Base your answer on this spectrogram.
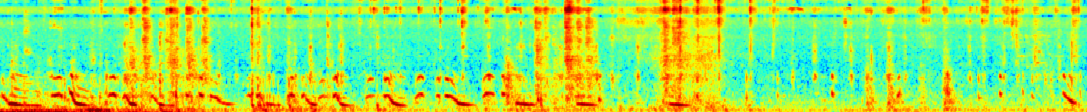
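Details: House guinea pig making strange noises: a quick series of low, falling chirps, about two per second for six seconds, then fading to scattered faint chirps amid soft rustling.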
